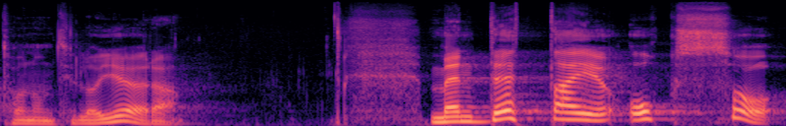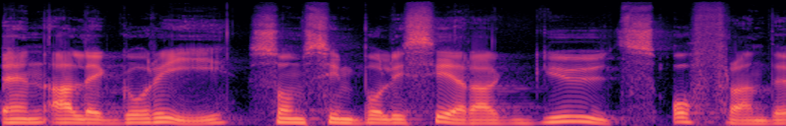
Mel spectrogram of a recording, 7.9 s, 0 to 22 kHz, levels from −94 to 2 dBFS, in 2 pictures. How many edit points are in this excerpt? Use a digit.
0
